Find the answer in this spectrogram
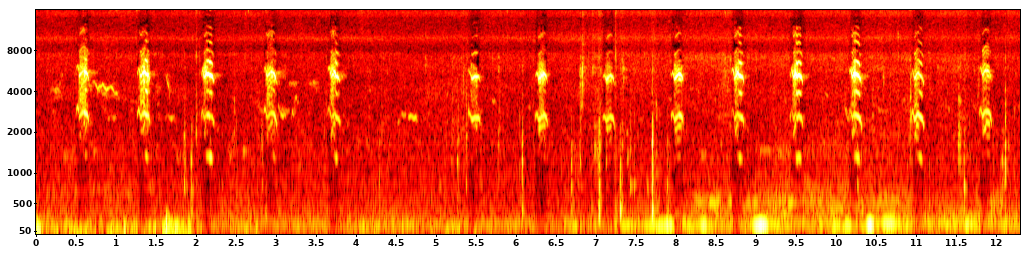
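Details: Quail chick calling, smaller than a chicken chick: short high thin peeps repeated roughly every three-quarters of a second, some doubled, fairly faint, with low background rumble and handling noise.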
